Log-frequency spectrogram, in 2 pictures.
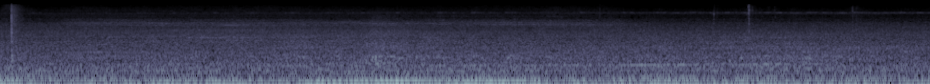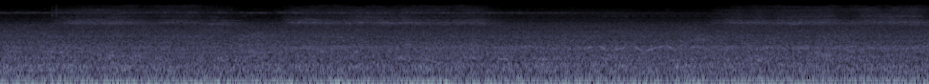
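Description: Men talk quietly nearby outdoors.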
